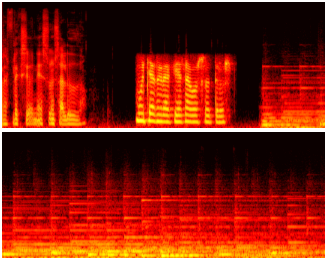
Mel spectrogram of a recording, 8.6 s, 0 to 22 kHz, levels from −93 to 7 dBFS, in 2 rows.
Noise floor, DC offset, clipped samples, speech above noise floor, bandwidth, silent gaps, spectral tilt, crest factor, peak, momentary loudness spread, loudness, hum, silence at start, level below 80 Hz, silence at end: -58 dBFS; under 0.1%; under 0.1%; 36 dB; 16.5 kHz; none; -7 dB/octave; 20 dB; -4 dBFS; 15 LU; -24 LUFS; none; 0 s; -38 dBFS; 0 s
